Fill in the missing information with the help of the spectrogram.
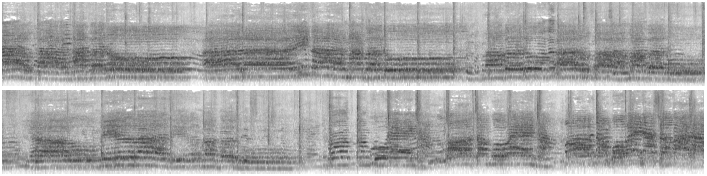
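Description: A group of children singing together in unison, clapping their hands along; the clapping grows thicker after about twenty seconds.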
